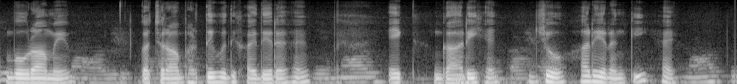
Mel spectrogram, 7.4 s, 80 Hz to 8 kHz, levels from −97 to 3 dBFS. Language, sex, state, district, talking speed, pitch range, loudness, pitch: Hindi, male, Bihar, Patna, 140 wpm, 115-130 Hz, -18 LUFS, 120 Hz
